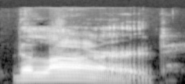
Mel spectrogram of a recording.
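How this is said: The vowel is an open 'ar' sound. "they say the lard"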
